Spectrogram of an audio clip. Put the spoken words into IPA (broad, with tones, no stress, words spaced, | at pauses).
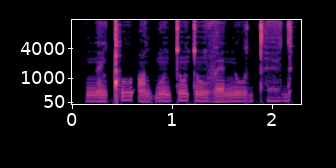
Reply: nɛ̃˩lʲǃʼu˥ ʔɑ̃˩dɓũ˧dtũ˥tũ˧ vɛ˩nuː˧dt̪ʰɛ̤˥d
